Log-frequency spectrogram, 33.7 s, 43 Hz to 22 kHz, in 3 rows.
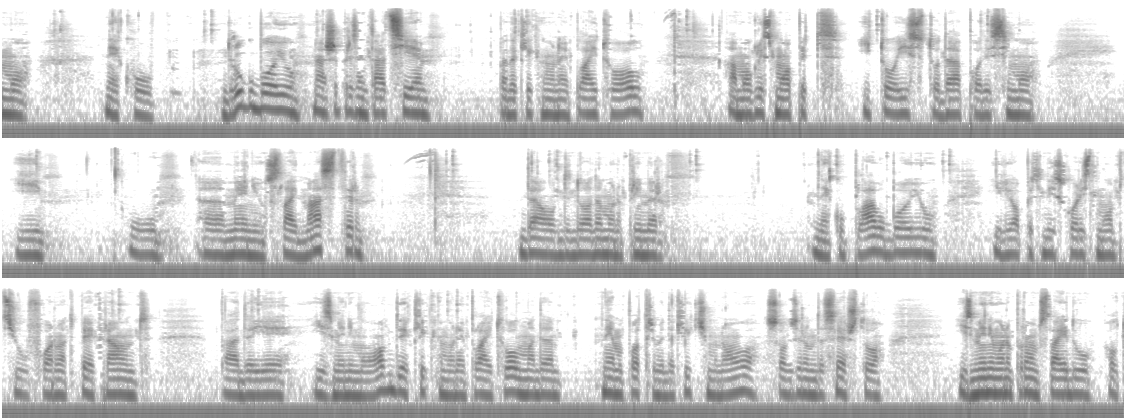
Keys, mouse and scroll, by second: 10.7 scroll up 1, 11.5 click, 14.4 click, 23.5 click.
